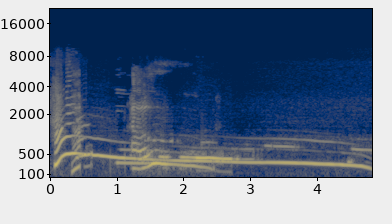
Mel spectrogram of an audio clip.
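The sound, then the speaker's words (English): A man, having taken his glasses off, imitates a wolf howl: a long, loud, wavering cry that rises sharply at the start, then holds and slowly falls over several seconds, with no talking. “Hey, I noticed you took your glasses off to howl”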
